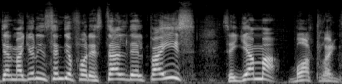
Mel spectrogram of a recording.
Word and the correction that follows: Bootleg: Fire. Ay, a ver, ¿sí me lo entendí? No, no. Fire. ¿cómo era? Bootleg Fire. ¿Bootleg? Bootleg Fire. ¿Cómo se escribe? B-O-O-T-L-E-G.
